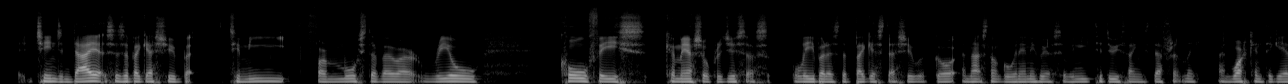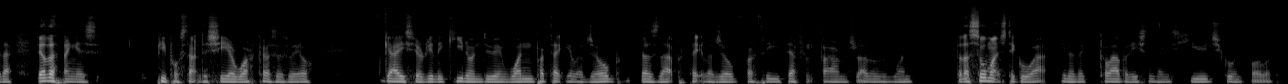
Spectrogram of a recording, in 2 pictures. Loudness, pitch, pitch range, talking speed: -36 LUFS, 125 Hz, 125-135 Hz, 205 wpm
